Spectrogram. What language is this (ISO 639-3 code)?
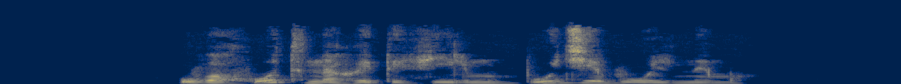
bel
